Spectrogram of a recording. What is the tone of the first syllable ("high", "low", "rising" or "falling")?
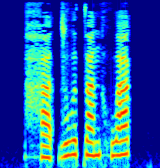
low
